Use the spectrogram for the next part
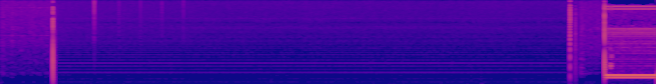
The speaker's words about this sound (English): Let's see if the test codes are on the same... in the same place as they are in California. For let's try ANAC, which is... That's a short dial tone.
